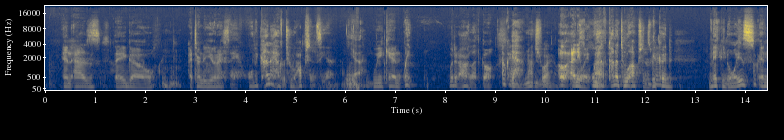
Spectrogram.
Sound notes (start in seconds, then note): 1.2 whispering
